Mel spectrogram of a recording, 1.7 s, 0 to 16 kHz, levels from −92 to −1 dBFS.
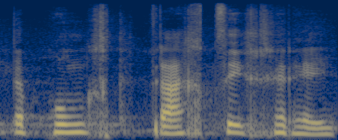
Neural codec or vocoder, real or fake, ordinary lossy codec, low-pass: codec, 32 kHz, 1.9 kbps, SNAC; fake; none; 14.4 kHz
